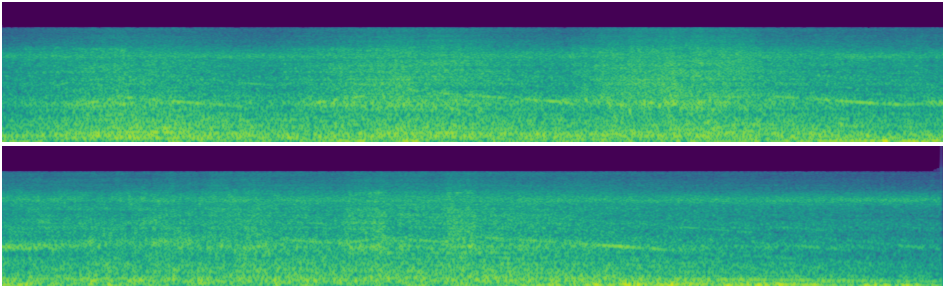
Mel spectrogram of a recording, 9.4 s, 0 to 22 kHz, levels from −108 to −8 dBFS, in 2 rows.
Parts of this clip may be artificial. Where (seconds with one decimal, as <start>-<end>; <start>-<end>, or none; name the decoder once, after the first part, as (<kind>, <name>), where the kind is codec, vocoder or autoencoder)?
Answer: 2.8-3.8 (codec, HILCodec); 4.6-6.1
